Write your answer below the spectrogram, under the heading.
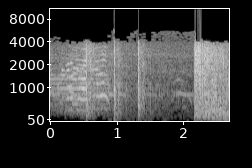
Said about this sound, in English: The last bang is that of the suicide bomber, blowing himself up.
